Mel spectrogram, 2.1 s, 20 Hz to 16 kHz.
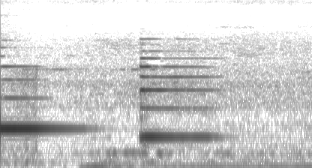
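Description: Yamaha PSS-F30 mini keyboard playing two single notes one at a time: a higher note at the start, then a lower one about a second later, each fading out quickly.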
